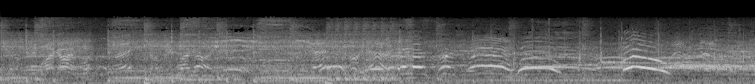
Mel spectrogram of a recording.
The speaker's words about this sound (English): See, we're all cheering him right. And everything. We're not supposed to cheer him.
